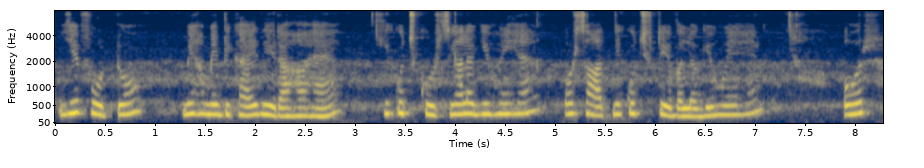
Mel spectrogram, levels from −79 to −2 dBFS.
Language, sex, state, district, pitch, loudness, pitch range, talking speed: Hindi, female, Punjab, Pathankot, 270 Hz, -13 LUFS, 245-300 Hz, 165 wpm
